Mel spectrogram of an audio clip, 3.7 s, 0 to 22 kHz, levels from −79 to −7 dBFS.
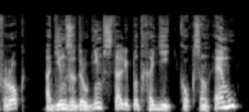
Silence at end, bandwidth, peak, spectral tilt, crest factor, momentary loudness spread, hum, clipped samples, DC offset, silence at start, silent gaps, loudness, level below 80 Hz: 0.15 s; 13 kHz; -2 dBFS; -5.5 dB/octave; 14 dB; 7 LU; none; under 0.1%; under 0.1%; 0 s; 0.47-0.60 s; -15 LUFS; -52 dBFS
